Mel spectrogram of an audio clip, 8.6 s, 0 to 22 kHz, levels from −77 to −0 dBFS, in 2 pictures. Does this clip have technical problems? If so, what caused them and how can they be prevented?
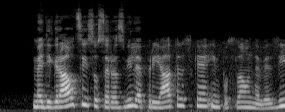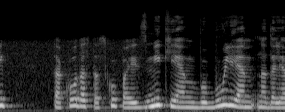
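Yes: right after "igralci so se", from 1.95 to 6.65 s, digital radio blending to analogue AM adds faint hiss through 0.3 s cross-fades at steady level, unlike an abrupt codec bandwidth drop. Better reception or disabling blend, with time-aligned digital and analogue feeds, prevents it.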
